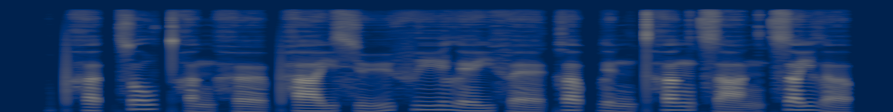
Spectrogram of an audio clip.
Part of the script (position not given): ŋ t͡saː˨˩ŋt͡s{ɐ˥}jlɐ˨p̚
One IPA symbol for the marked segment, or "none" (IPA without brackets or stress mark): ɐ˥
